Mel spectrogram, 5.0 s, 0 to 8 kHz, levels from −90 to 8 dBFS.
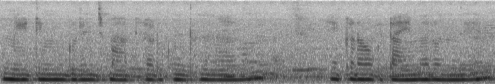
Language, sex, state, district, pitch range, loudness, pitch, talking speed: Telugu, female, Andhra Pradesh, Manyam, 170-185 Hz, -12 LUFS, 175 Hz, 85 wpm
